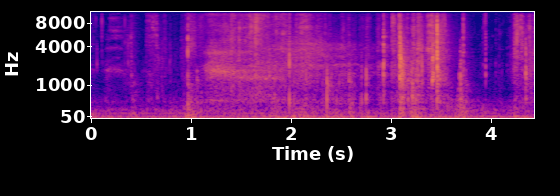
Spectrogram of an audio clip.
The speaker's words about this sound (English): Can I make more paper rattling noises?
